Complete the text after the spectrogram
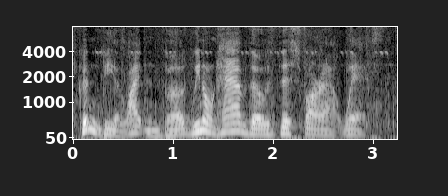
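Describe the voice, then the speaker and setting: An actor playing a timid, bashful cowboy with a hesitant drawl in a western audio drama. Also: male voice, mid-range voice, very animated, normal speed, slight background noise, natural voice. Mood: uncertain.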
